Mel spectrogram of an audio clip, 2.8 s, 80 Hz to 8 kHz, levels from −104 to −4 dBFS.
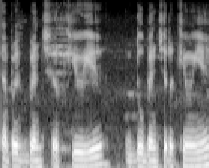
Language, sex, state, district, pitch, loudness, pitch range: Hindi, male, Uttar Pradesh, Lucknow, 120 Hz, -13 LUFS, 115-125 Hz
